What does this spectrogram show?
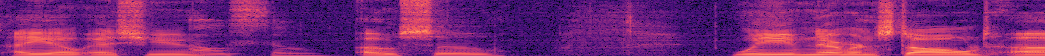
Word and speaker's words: AOSU: they suggested the AOSO, I think that's being pronounced right. Yeah. You think? AOSO. It's AOSU.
